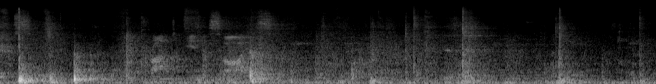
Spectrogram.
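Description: Two sharp thumps in the first second, then softer knocks and rustling as a large flexible magnetic graphic print is lined up and pressed onto a pop-up counter's frame.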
